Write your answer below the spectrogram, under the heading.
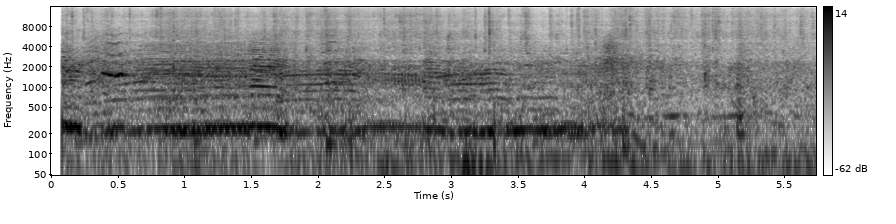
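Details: Humboldt penguins at Marinpia calling as a keeper comes out with food: a loud, drawn-out harmonic braying that holds steady for nearly two seconds, then continues more softly, with blurred background noise.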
